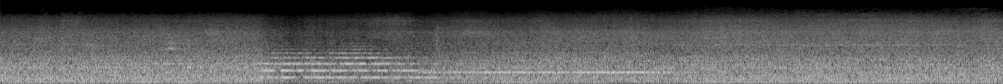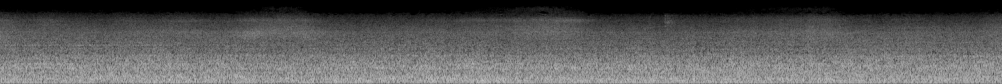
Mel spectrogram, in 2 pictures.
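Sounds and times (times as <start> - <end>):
electric train standing noise: 0.0 - 20.0
train horn chord: 2.6 - 6.8.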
